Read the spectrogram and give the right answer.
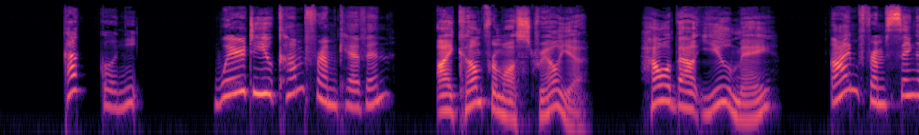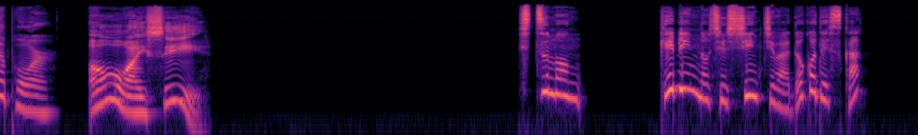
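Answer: オーストラリア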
